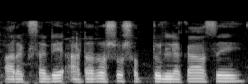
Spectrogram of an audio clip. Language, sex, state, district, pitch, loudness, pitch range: Bengali, male, Tripura, South Tripura, 135 Hz, -15 LUFS, 125-140 Hz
